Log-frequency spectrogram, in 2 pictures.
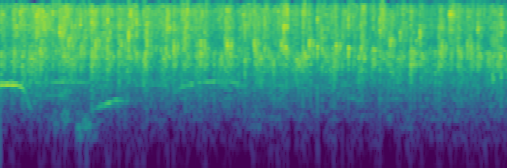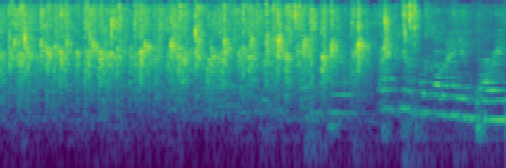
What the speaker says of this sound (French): Francesca Gregorini, que vous applaudissez fort.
